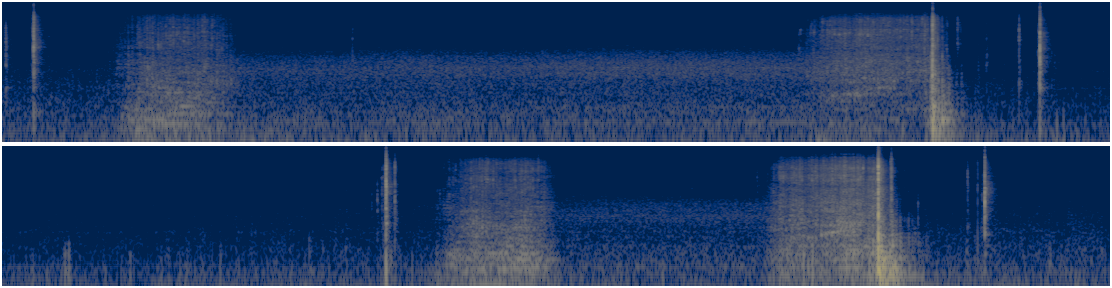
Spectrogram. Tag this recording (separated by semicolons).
close; door; glass; lock; night; open; outside; unluck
